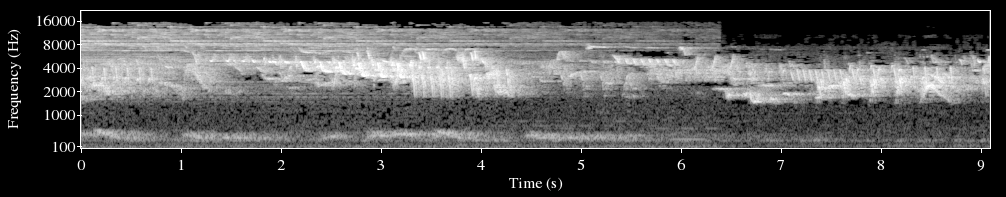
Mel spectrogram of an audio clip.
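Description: Background birdsong ambience: many small birds chirping and trilling in quick, overlapping calls.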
